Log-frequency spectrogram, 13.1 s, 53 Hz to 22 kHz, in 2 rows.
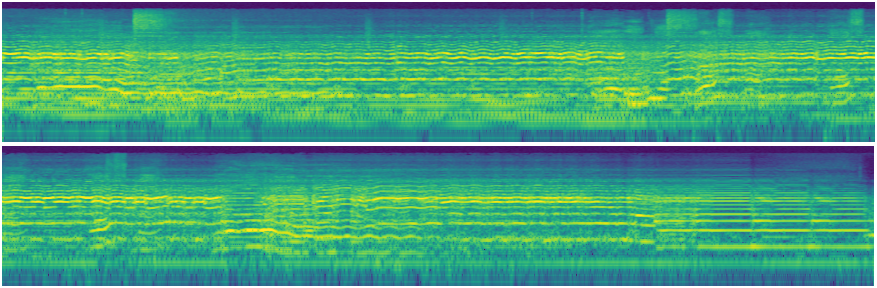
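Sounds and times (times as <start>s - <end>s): synth low drone: 0.0s - 12.0s
electric cello sustained notes: 0.0s - 13.0s.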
